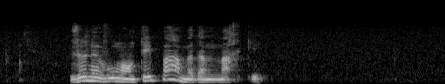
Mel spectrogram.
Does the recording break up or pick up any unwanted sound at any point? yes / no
no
